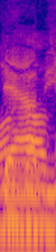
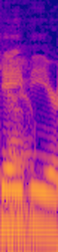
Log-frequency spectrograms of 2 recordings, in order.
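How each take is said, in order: First: The first vowel is a short A. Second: The first vowel is a long A.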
